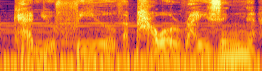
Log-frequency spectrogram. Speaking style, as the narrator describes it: the Zaxlin hissed

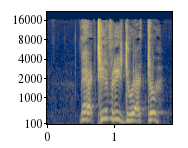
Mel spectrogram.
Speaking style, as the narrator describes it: Clarice said impatiently

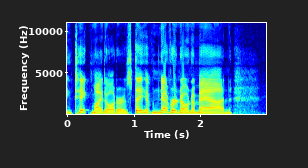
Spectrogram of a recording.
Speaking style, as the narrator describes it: yelling

